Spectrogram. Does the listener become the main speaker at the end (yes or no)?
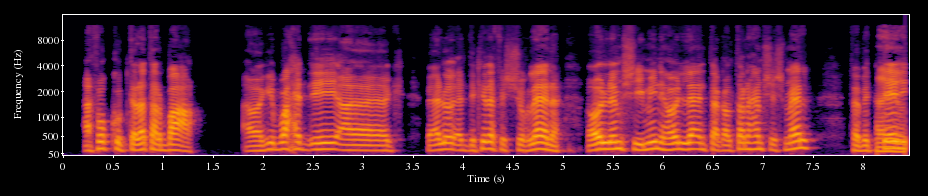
no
